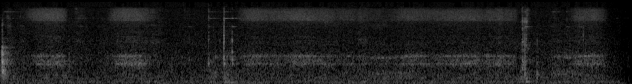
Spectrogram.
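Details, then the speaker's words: New replacement wheel bearing hand-spun in a vise: quiet, even whirring hiss with no crunching, grinding or catching, unlike the old clicking bearing that caused cabin whomping. "so no real like crunching or grinding or like catching sounds it's just nice and smooth and that's what you want to listen for so old bearing toast new bearing good"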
